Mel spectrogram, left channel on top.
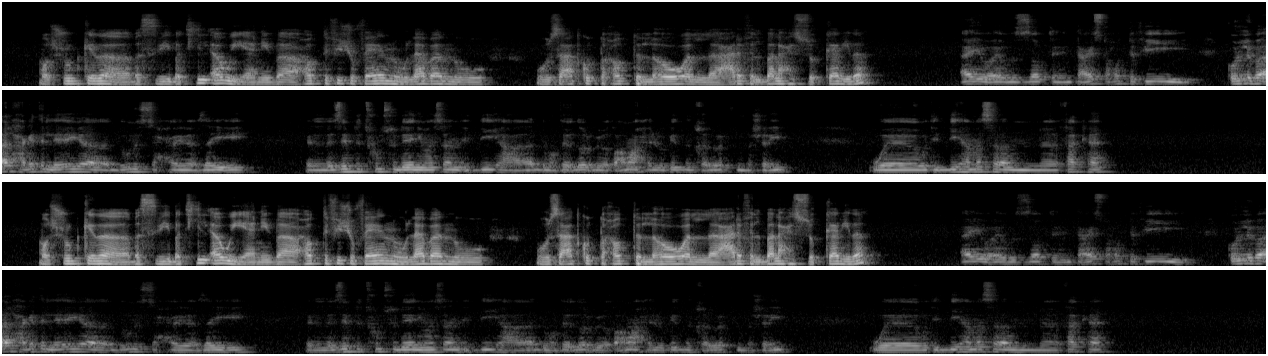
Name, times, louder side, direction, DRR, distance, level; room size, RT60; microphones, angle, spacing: voice 1, 0.4-4.8 5.3-8.7, right 2 dB, 30° right, 0.6 m, -24 dB
voice 2, 9.6-15.1 15.7-20.5 21.3-23.9, left 3 dB, 70° left, 1.0 m, -33 dB
9.2 x 3.2 x 4.2 m
head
